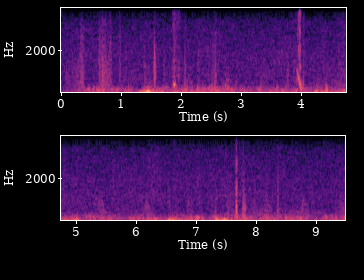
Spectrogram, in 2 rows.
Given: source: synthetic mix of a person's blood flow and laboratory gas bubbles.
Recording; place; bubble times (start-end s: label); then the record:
Doppler ultrasound of blood flow; subclavian vein
1.84-1.98 s: bubbles
3.90-4.04 s: bubbles
From the record:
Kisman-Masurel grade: 121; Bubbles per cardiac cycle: 1 to 2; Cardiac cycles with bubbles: 10 to 50%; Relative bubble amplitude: barely perceptible (0.100 to 0.250); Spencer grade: 2 (many but less than half of the cardiac periods contain bubble signals, singularly or in groups); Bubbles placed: anywhere in the cardiac cycle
